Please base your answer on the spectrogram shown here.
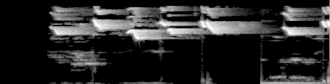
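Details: Saffron finch, known locally as canario criollo, contest-style song for teaching captive birds: a bright series of high whistled and trilled phrases, some sliding downward, some rising, repeated every half second with brief gaps between.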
